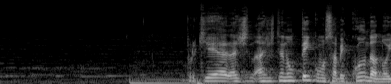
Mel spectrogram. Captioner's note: none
